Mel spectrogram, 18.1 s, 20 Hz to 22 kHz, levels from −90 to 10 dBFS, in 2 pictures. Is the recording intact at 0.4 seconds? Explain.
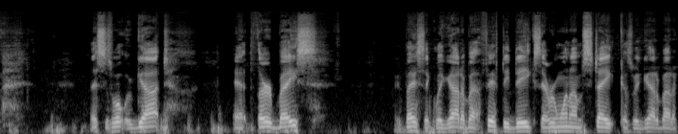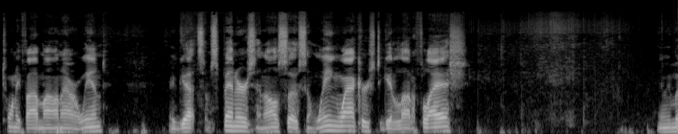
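No. At 0.4 s the audio falls inside a stretch of sound cut by the noise suppressor, running from 0.28 to 1.23 s. A suppressor designed for speech misjudged this sound as background noise and pulled it down by about 21 dB at its deepest, so it sinks and thins while any sharp onsets poke through. On a waveform the envelope collapses to a narrow band across that span; a spectrogram shows the sustained energy fading to pale, patchy traces.

This dip is part of a broader problem: a noise suppressor applied to music or sounds is active across the whole clip. It treats held tones, ambience and decays as noise, so the gain swings by roughly 20 dB as it clamps and releases, producing pumping and fluttering with tails cut short. Visually, the waveform's level rises and falls unevenly, and spectrogram regions behind attacks look hollowed out and blotchy.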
